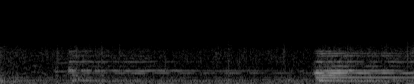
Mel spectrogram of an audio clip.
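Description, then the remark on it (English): A clock strikes two o'clock, chiming twice in two resonant, ringing strikes spaced a few seconds apart, the second louder, each tone lingering and fading over a faint background hum. “2 o'clock already.”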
